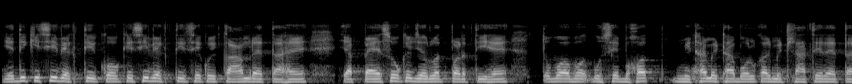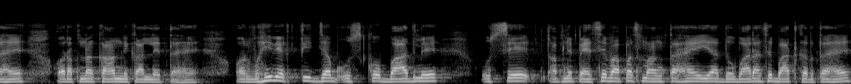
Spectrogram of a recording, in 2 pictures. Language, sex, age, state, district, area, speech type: Hindi, male, 30-45, Madhya Pradesh, Betul, urban, spontaneous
